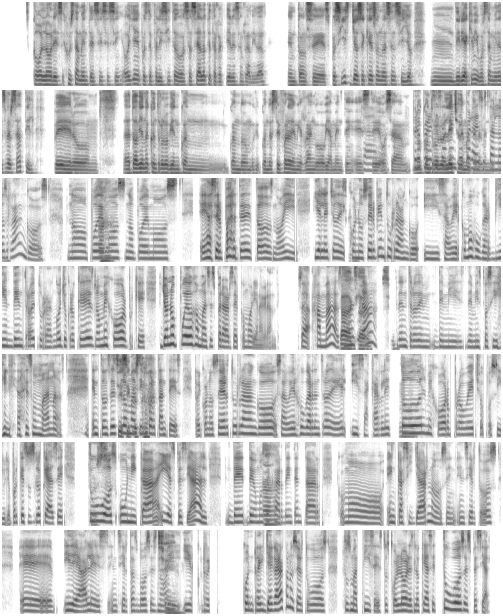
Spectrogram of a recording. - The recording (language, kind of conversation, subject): Spanish, podcast, ¿Cómo empezaste con tu pasatiempo favorito?
- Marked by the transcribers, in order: tapping; teeth sucking; other background noise; laughing while speaking: "posibilidades humanas"; laughing while speaking: "cuesta"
